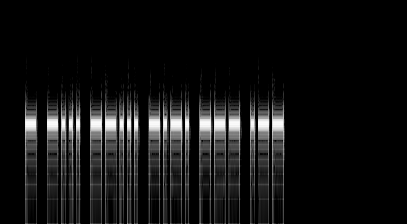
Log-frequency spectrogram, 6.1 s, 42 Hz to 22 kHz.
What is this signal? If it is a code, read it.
Morse code, heard as a keyed tone, about 22 wpm, 700 Hz. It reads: TB7COW
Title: DXCC-100 Call Signs - 6 Characters - Repeated 2x - 22wpm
